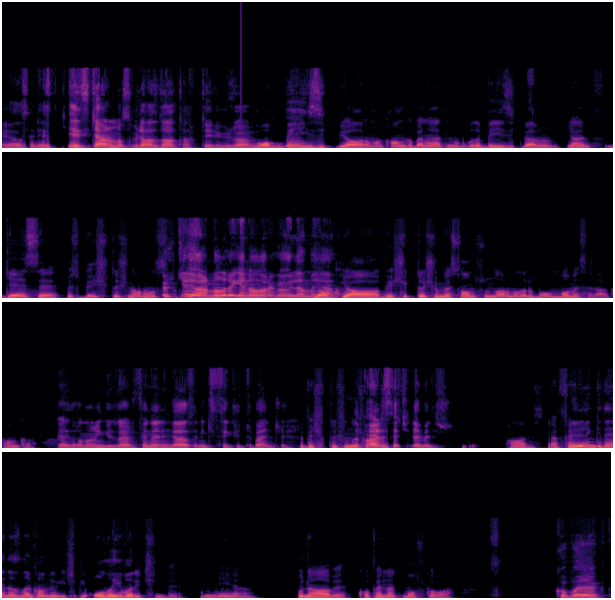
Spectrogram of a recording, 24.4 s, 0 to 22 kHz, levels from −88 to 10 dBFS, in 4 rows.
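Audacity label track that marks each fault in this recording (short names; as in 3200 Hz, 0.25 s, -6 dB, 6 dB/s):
2.390000	2.390000	pop -22 dBFS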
